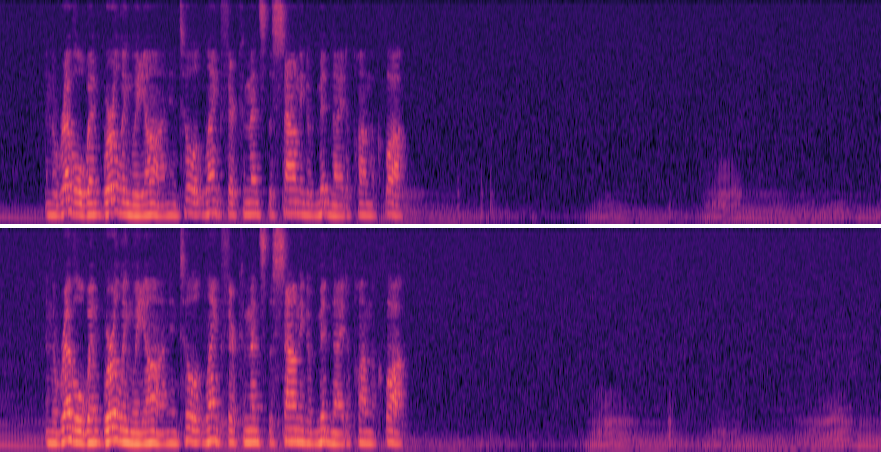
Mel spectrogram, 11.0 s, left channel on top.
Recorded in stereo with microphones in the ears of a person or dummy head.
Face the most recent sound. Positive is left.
turn(degrees=45)  # may be behind; listen again after turning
